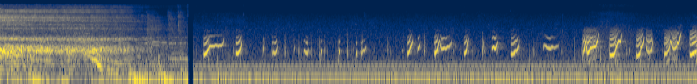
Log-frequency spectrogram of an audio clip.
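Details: Pet guinea pig giving rapid bursts of short chirping squeaks and chutters, clustered in uneven runs over a steady low hum; music plays during the first three seconds before cutting off.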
